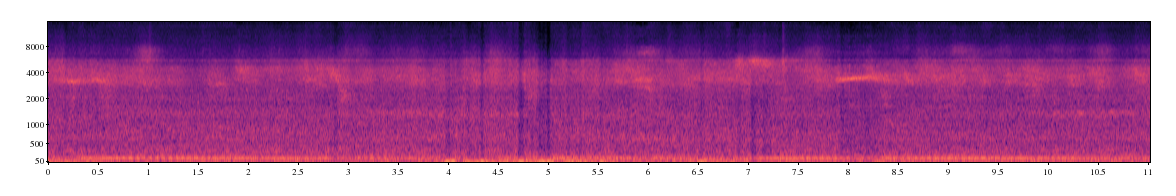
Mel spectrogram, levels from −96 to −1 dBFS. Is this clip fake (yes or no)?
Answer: yes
